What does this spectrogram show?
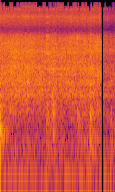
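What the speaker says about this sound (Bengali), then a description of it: "চিকেনটাও মশলার সাথে খুব ভালো করে কষে নেব" Chicken sizzles steadily in a hot pan as it is stirred and fried with spices for Bengali-style kosha murgi, with soft scraping strokes of the spatula rising from the loud, continuous frying hiss.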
